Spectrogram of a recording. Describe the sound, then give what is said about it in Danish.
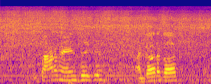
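A spray tan gun hisses out a steady, continuous mist of air for the whole stretch as a person is spray-tanned, starting with the face, while a voice briefly sounds over it twice. “han er fuld i gang med, med spraytankkanonen.”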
